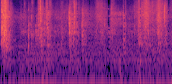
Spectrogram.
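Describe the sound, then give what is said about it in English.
An envelope being torn open, heard as a series of short, papery ripping bursts of uneven loudness. “Somewhat nervously, Noah begins to tear the letter open.”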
